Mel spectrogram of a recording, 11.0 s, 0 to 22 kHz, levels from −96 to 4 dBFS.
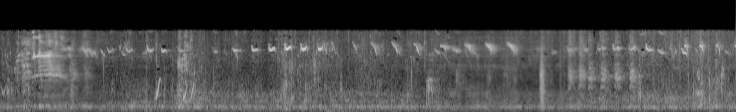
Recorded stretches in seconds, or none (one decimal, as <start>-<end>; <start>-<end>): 0.0-0.7; 1.5-6.8; 8.8-11.0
